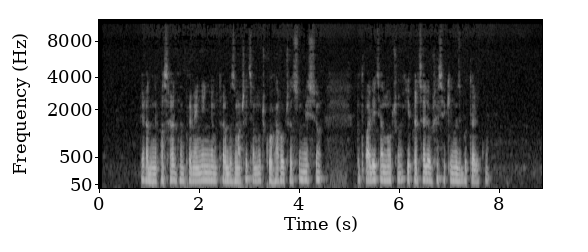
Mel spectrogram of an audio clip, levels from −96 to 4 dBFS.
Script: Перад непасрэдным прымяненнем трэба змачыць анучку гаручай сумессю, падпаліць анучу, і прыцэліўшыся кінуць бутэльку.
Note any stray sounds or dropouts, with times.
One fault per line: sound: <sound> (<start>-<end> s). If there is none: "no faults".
no faults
